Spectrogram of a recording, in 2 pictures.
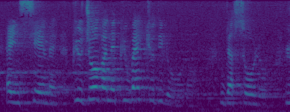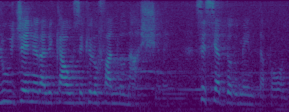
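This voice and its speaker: An actress playing a sardonic orator who delivers a poetic theatrical monologue in a declamatory, ironic way, with deliberate pauses. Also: female voice, fairly high pitch. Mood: mock admiration. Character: sardonic woman orator grandly praising hatred. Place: live radio theatre performance in a hall. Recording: echoey theatre hall, noisy distant recording.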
